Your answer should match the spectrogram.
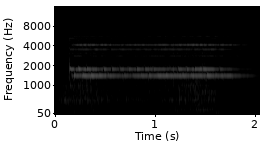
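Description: Mobile phone ringing with an incoming call: one steady electronic ring tone, several pitches held together, lasting nearly two seconds before it stops.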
